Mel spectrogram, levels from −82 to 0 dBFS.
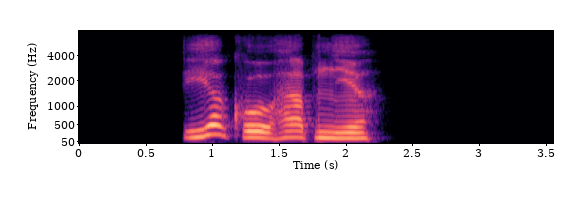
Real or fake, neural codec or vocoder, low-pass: fake; codec, 16 kHz, 0.8 kbps, ZipCodec; 7.2 kHz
